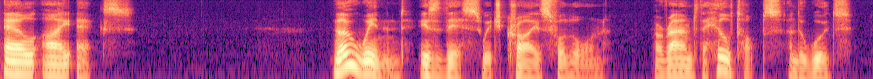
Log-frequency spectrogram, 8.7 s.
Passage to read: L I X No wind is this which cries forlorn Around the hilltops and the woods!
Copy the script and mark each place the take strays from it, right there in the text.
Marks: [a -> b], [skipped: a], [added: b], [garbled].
L I X No wind is this which cries forlorn Around the hilltops and the woods!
